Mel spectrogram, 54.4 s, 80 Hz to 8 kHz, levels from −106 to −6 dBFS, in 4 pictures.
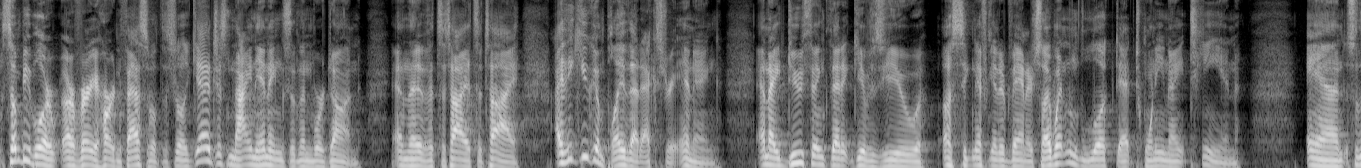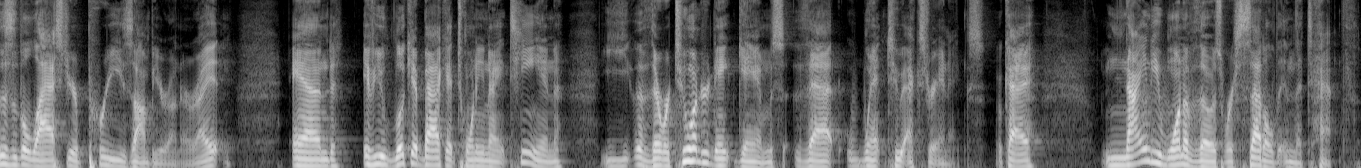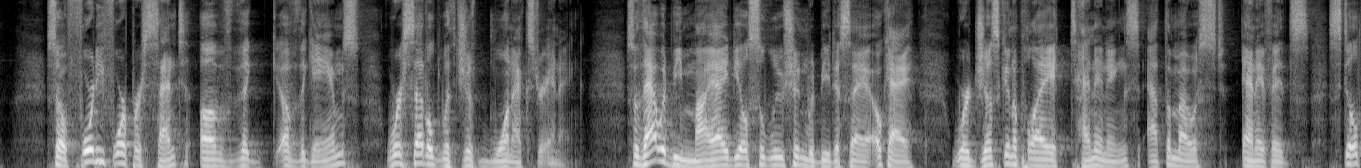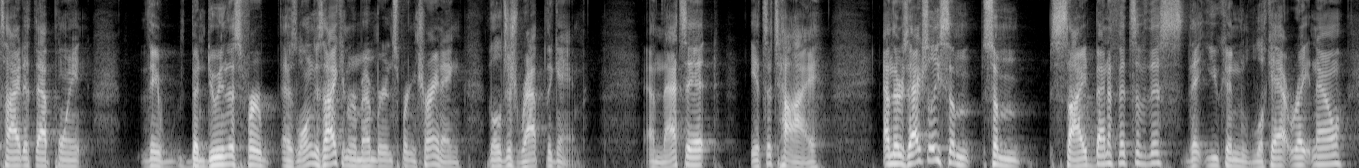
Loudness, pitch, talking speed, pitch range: -24 LUFS, 120 Hz, 195 wpm, 110-135 Hz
